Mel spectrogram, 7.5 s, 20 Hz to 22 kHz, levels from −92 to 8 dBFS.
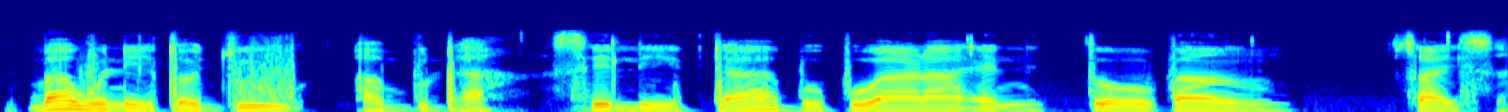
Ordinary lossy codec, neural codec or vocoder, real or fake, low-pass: none; none; real; 7.2 kHz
